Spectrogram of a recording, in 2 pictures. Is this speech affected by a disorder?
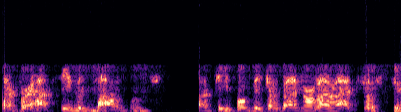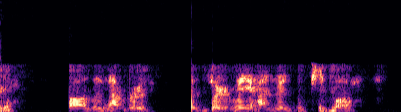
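Yes: spinal muscular atrophy; complete quadriplegia from spinal muscular atrophy, personal assistance for bathing, toileting, transportation, formerly chronic care hospital.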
